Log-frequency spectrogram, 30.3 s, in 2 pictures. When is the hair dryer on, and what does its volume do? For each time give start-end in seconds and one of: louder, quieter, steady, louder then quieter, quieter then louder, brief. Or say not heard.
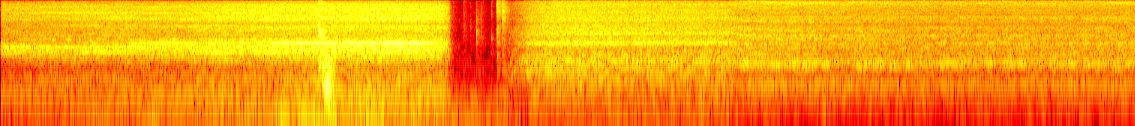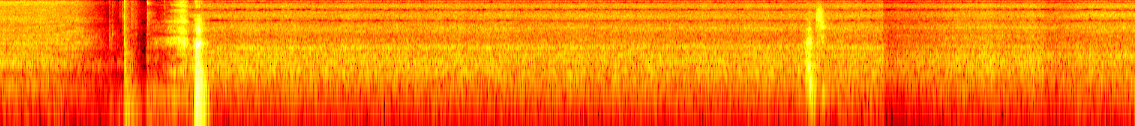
0.0-30.2 quieter.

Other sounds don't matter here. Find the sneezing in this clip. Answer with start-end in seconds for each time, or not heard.
3.8-4.5, 17.1-17.9, 25.8-26.2.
